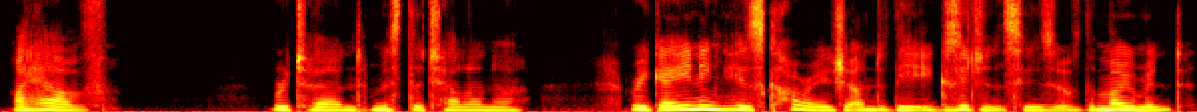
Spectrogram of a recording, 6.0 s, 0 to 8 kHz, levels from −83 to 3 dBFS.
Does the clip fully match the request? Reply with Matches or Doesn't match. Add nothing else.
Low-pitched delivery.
Doesn't match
